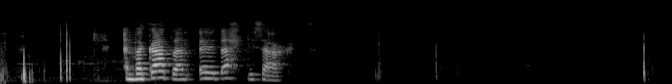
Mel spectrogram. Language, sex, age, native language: Icelandic, female, 12, Icelandic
